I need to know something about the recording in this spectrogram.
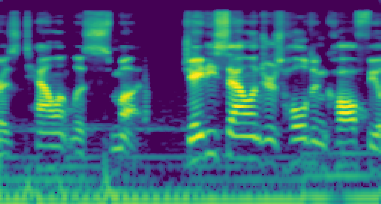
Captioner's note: thoughtful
